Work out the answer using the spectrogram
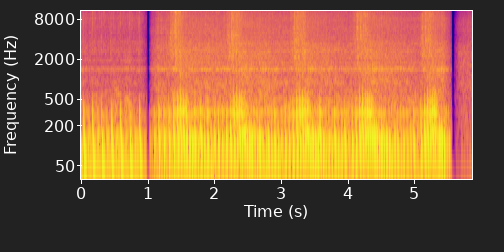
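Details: Single-cylinder motorcycle first start after full-spec engine build with clutch conversion: thumps quickly and evenly, takes four short throttle blips cleanly and settles back; engine running healthy, though the clutch later fails to engage.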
